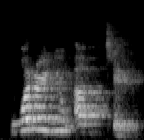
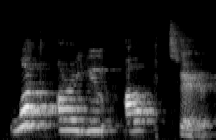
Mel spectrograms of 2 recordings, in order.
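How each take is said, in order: First: The phrase is spoken quickly, as in natural speech. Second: The phrase is spoken at a slow, careful pace.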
